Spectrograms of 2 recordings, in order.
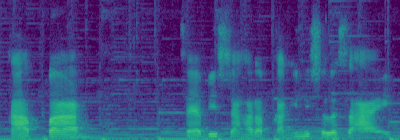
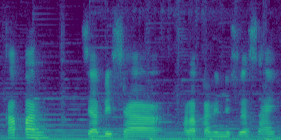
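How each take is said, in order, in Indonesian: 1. Nadanya menyalahkan dan membuat merasa bersalah. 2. Nadanya santai dan ramah. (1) "Sebagai pembuat rasa bersalah" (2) "eh sebagai teman"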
